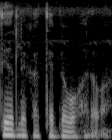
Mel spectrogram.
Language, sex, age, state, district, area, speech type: Santali, male, 30-45, West Bengal, Bankura, rural, spontaneous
